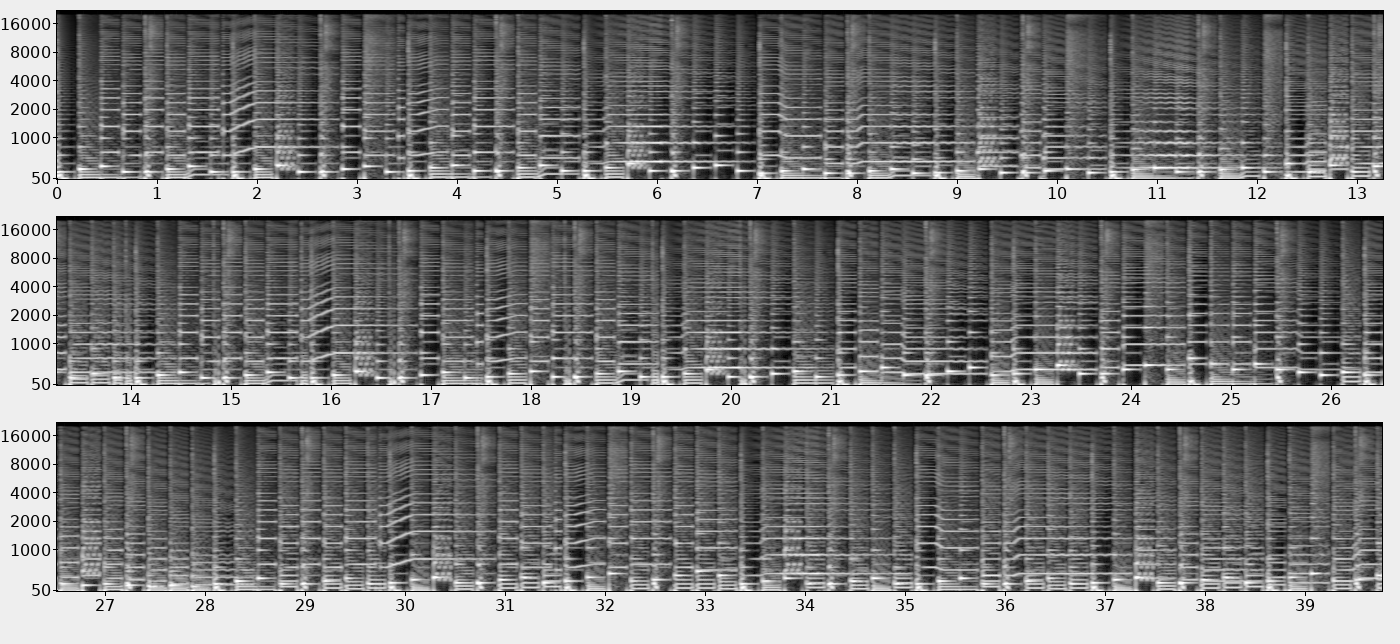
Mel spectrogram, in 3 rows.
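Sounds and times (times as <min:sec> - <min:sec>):
SID MOS6581R3 chiptune intro music: 0:00.0 - 0:39.7.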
